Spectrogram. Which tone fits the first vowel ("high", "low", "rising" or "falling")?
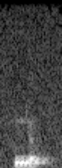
low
